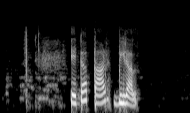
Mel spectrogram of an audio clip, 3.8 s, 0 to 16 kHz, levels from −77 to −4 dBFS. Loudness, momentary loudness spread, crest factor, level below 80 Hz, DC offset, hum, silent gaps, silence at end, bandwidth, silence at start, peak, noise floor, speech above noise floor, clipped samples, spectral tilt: -14 LUFS; 21 LU; 18 dB; -52 dBFS; under 0.1%; none; none; 1.1 s; 7 kHz; 0.5 s; 0 dBFS; -76 dBFS; 63 dB; under 0.1%; -6.5 dB/octave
